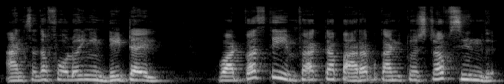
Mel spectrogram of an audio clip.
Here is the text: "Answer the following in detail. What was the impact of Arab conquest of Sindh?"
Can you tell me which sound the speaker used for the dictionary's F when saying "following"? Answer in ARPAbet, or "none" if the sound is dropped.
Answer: F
